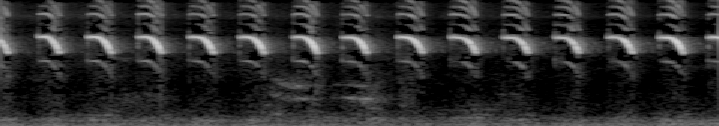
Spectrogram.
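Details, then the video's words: Bar-winged prinia delivering its shooting song to challenge rivals, a very regular series of about fourteen sharp, high, falling whistles at nearly three per second. "Suara Tembakan Ciwah Memanggil Lawan .Ciwah Lain Pasti Ikut Nembak"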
